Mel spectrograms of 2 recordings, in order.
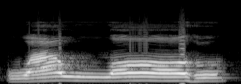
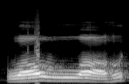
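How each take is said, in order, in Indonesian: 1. Vokal pertama terbuka, terdengar seperti 'a'. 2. Vokal pertama dibulatkan, terdengar seperti 'o'. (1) "wa tetap dibaca wa" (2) "jangan dibaca wo"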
